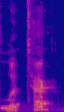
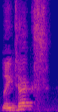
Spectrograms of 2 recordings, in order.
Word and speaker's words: LaTeX: um doing an introduction to latch notice I pronounced it as latch not lat latex it is actually pronounced latte uh I remember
